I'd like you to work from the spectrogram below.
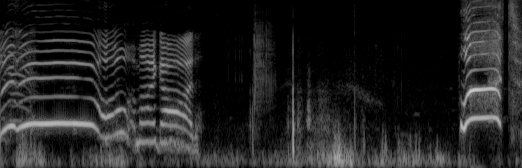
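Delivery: high loud whoop of joy; ecstatic shout. Real, not acted. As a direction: scream with delight at the view. Overwhelmed by summit view.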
